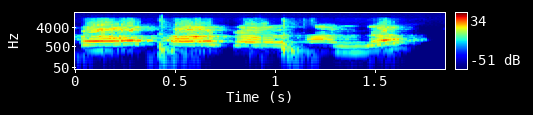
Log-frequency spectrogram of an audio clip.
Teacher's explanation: ये कंठ से बोला जा रहा है, कंठ को स्पर्श करते हुए आ रहा है।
